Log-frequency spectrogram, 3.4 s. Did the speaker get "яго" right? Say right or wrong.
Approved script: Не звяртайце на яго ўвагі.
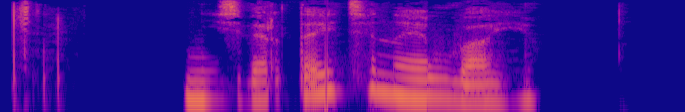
wrong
